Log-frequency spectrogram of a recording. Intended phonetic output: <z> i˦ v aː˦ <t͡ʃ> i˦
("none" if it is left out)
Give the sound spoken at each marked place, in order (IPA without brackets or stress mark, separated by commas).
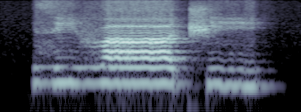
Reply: z, t͡ʃ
